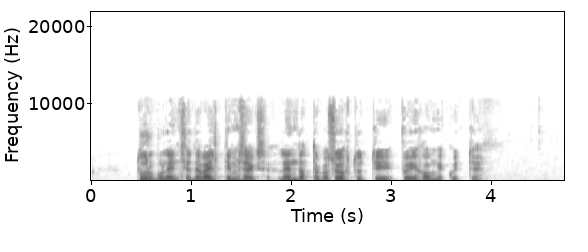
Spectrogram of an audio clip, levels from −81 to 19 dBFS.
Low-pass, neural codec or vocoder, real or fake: 10.8 kHz; none; real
